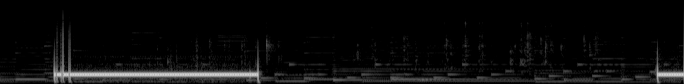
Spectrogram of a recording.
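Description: A telephone busy signal sounds on a call to a personal cell phone: a loud, steady tone lasting about two seconds, then a quiet gap with faint sounds, before the tone starts again.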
